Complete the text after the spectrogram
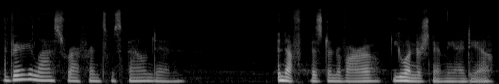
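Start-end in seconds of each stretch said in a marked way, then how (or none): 2.8-4.9 lower, faster, stern questioning voice; a stern old man cutting to the point; blind old scholar. Acted. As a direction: press the visitor for answers. Borges speaks to Navarro.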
